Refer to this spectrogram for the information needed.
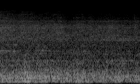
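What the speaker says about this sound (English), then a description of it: "So, this tram is now waiting for another tram to pass." Lisbon's single-carriage tram 28 rumbles steadily along its street tracks, a constant low rolling rail noise with faint clicks, close and continuous.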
